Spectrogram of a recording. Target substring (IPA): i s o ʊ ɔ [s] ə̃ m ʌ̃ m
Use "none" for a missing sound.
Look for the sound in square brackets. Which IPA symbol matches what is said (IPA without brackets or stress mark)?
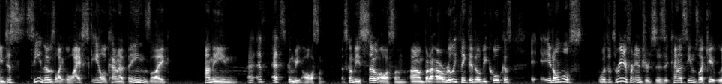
s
